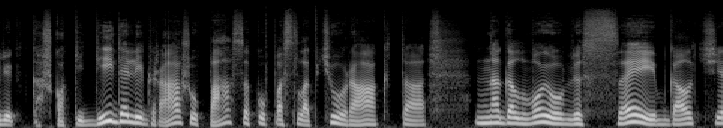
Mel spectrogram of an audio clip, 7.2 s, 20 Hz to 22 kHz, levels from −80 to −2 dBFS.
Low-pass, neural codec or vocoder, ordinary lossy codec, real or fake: 19.8 kHz; autoencoder, 48 kHz, 32 numbers a frame, DAC-VAE, trained on Japanese speech; MP3, 96 kbps; fake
